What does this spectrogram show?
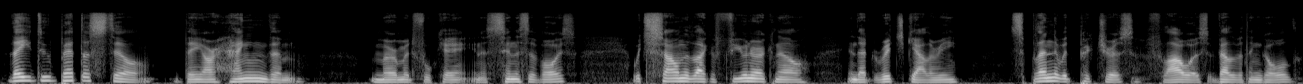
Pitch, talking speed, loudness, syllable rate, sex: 120 Hz, 145 wpm, -21 LUFS, 4.8 syllables/s, male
